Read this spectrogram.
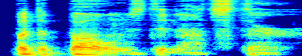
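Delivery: usual speaking voice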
